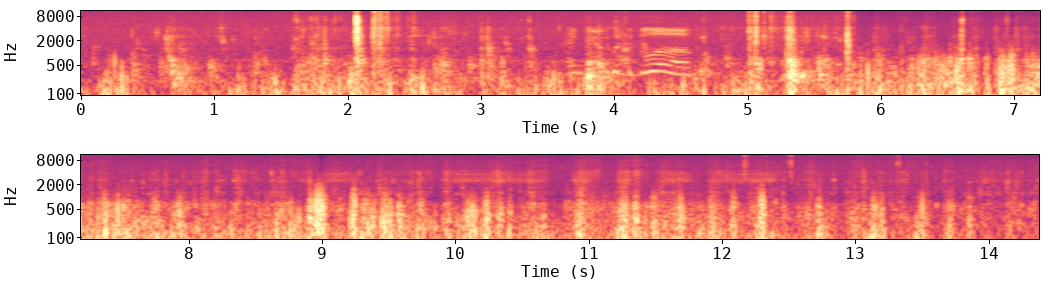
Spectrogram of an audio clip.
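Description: Wind buffeting the microphone on a small open boat, a steady low rumble, with scattered knocks and clatter from the boat and gear.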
